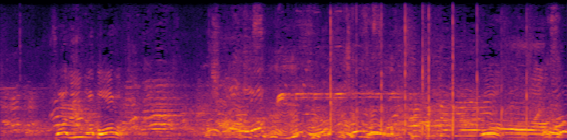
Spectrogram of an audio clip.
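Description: Boys shout and call out to each other across an open field.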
